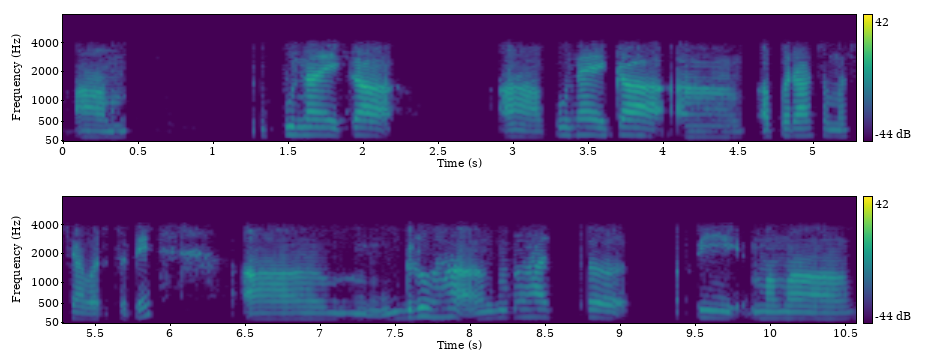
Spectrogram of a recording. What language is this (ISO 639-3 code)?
san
